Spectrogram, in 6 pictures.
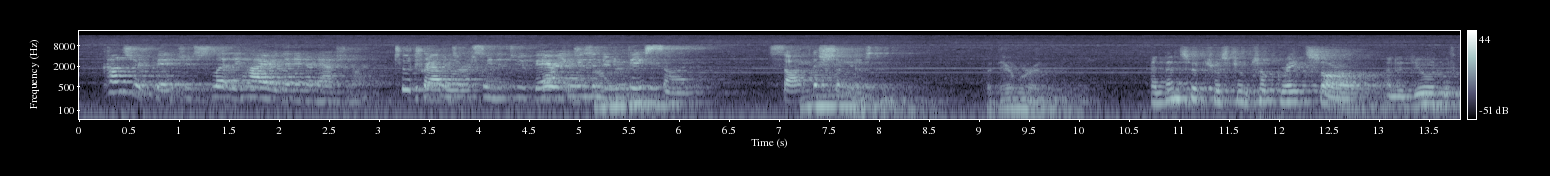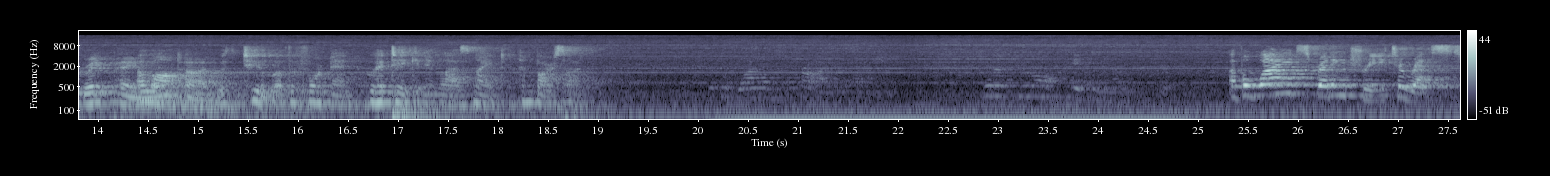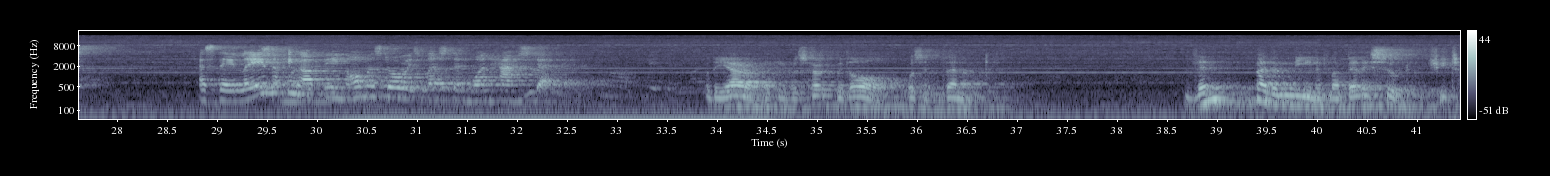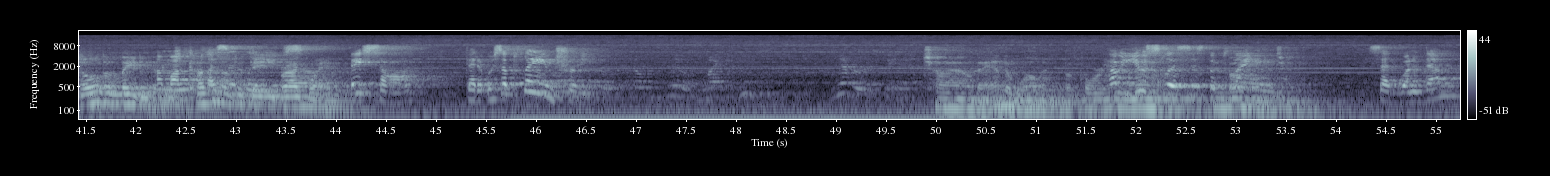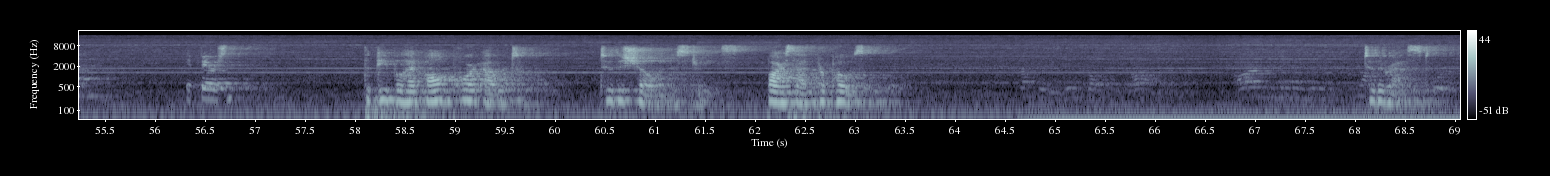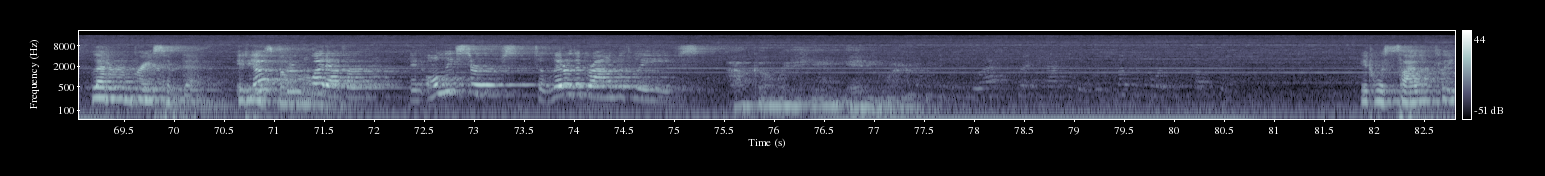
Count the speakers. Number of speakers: six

